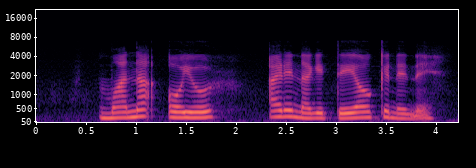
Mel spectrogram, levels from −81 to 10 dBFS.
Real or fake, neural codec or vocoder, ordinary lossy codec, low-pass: fake; codec, 16 kHz, 0.9 kbps, LongCat-Audio-Codec; none; 7.2 kHz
